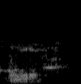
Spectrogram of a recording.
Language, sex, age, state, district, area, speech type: Urdu, male, 30-45, Uttar Pradesh, Gautam Buddha Nagar, rural, conversation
